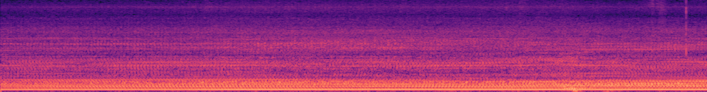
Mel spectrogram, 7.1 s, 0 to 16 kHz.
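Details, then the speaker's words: Transformer for a Fortus 400mc 3D printer, just after the breaker is switched on: steady low electrical hum with an even buzz and no rattle or crackle. Normal transformer hum. "okay so let me put my ear on it here and see if I can hear it yep okay so the Transformer is humming and that's okay that's good"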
